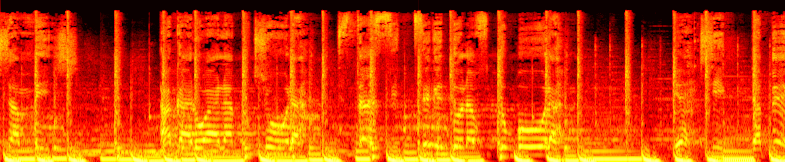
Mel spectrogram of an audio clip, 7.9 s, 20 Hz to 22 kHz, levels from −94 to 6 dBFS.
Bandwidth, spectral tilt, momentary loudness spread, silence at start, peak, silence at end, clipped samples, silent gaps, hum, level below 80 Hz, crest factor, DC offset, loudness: 17 kHz; -4.5 dB/octave; 3 LU; 0 s; 0 dBFS; 0 s; under 0.1%; none; none; -14 dBFS; 10 dB; under 0.1%; -13 LUFS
